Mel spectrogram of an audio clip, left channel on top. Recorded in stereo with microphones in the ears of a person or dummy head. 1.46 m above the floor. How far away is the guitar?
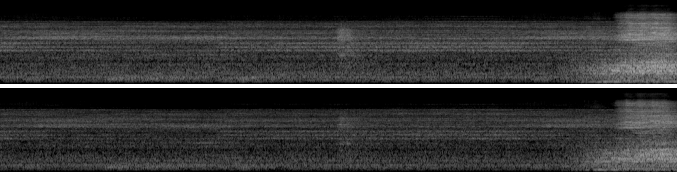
I don't hear a guitar.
